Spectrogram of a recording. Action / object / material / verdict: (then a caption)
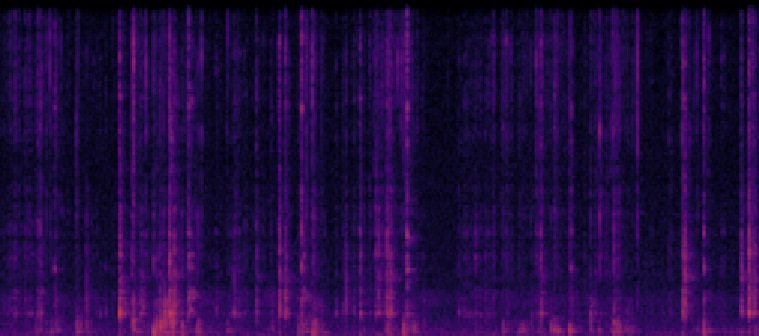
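scrape / bar of soap cut with a metal blade / soap / none. A solid, cream-colored dry bar of soap, held in a tattooed hand, is cut and scraped again and again with a metal utility blade. The result is a quiet run of small, crisp, dry ticking cuts with bright, brief scraping textures and very little ring.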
